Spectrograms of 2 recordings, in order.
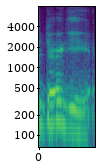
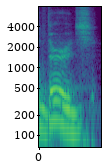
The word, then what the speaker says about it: dirge: Is it Dirge? Or Durgy? Am I pronouncing wrong? Oh, Dirge.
